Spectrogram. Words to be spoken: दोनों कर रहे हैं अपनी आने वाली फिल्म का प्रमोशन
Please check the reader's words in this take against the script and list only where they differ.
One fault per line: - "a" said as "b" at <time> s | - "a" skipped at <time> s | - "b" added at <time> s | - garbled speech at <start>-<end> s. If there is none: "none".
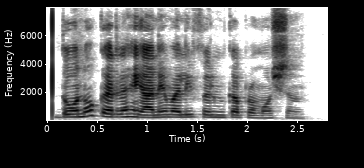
- "हैं अपनी" skipped at 0.9 s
